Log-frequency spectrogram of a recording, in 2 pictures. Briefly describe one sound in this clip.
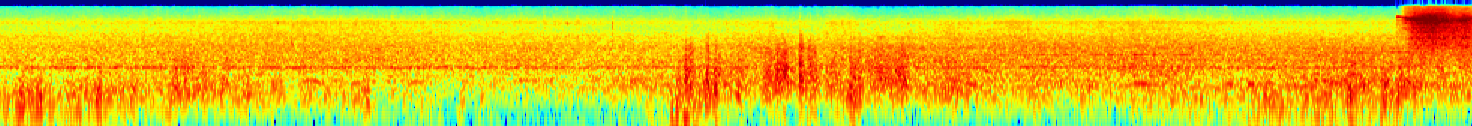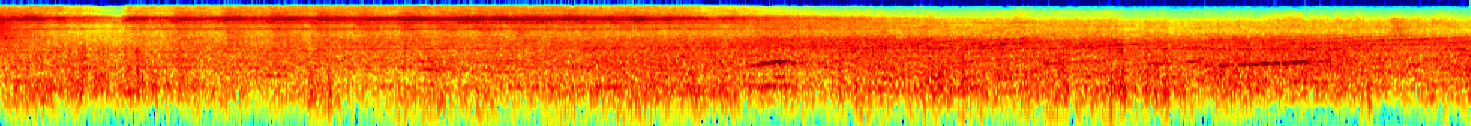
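A diesel train engine rumbles and hums steadily nearby.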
